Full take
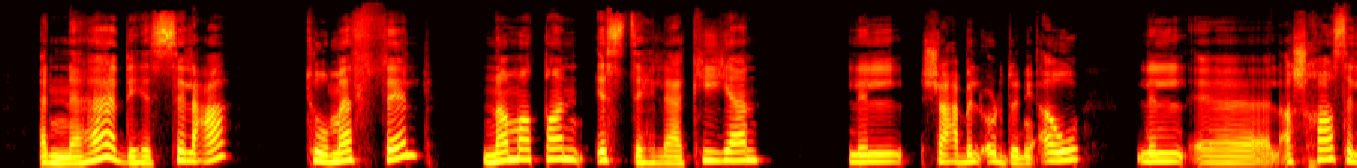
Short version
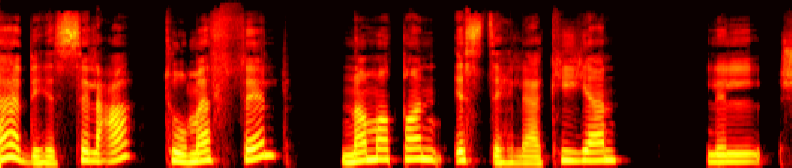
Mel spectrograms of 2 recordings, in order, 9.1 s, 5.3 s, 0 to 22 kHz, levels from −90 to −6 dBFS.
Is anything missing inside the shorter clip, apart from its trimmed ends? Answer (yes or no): yes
